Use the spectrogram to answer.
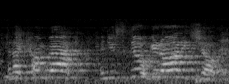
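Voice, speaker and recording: A young man on stage playing a betrayed, indignant boyfriend, loud and emphatic with heavy sarcasm. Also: extremely high pitch, steady tone, fast talker. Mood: indignant, sarcastic. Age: young adult. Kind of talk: amateur stage drama acting. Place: theater stage, indoors. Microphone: distant audience camcorder. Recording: echoey theater, noisy camcorder audio.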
